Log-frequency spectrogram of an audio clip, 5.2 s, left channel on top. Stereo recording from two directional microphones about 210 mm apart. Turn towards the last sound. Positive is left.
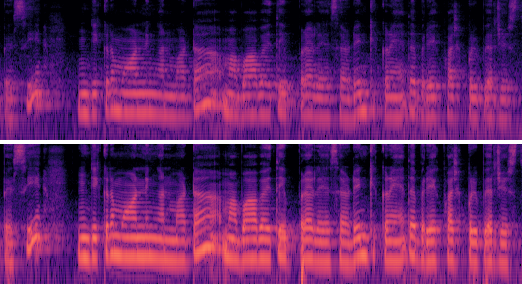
turn(degrees=-35)  # may be behind; listen again after turning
